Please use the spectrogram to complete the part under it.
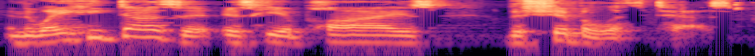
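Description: A man's voice: mid-range voice, animated, moderate pace, a little mellow. A man, a priest as podcast guest, telling a story in a casual folksy way. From United States. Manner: folksy storyteller, frequent "y'all".

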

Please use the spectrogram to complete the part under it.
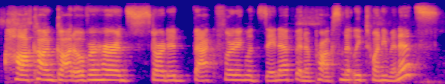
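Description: A woman's voice: medium pitch, steady tone, moderate pace, bright, forceful tone. A woman co-hosting a podcast in a casual chat about a TV show, making wry, joking remarks. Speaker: podcast co-host.

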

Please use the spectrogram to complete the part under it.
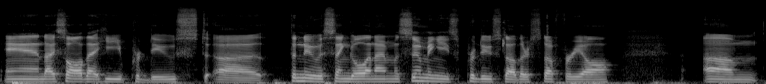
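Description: A man's voice: mid-range voice, fairly even intonation, measured pace, a bit bright, clear, resonant tone. A man, interviewing a band over a video call, laughing often. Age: 20s. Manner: laughs often, friendly and giggly.

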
